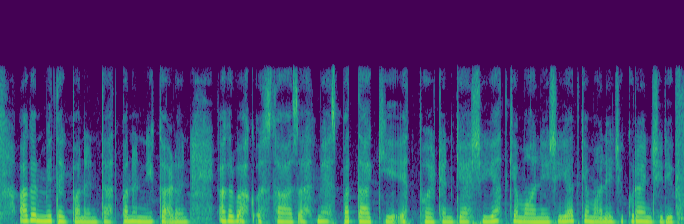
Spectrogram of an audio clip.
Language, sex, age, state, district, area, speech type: Kashmiri, female, 18-30, Jammu and Kashmir, Kupwara, rural, spontaneous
